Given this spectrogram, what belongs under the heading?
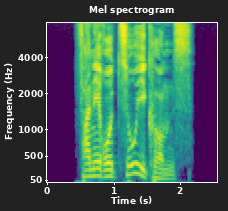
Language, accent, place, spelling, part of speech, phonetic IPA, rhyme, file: German, Germany, Berlin, Phanerozoikums, noun, [faneʁoˈt͡soːikʊms], -oːikʊms, De-Phanerozoikums.ogg
- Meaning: genitive singular of Phanerozoikum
